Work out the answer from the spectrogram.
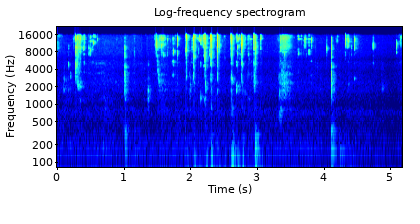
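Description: Mouth chewing toast: irregular crunches and wet mouth clicks, several a second.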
